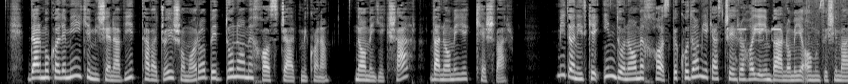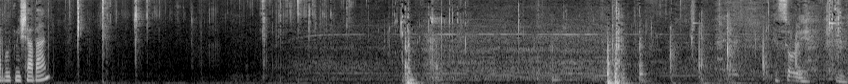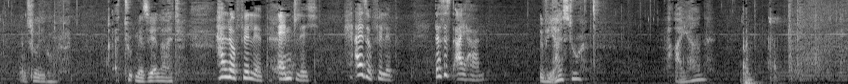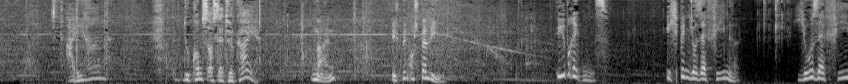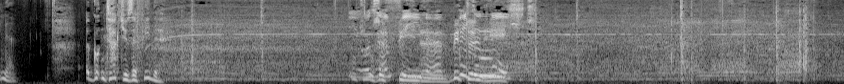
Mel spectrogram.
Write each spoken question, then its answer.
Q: میدانید که این دو نام خاص به کدام یک از چهره های این برنامه آموزشی مربوط می شوند؟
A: همانگونه که متوجه شدید در گفتگوی آنها از برلین و ترکیه سخن می رود.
